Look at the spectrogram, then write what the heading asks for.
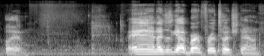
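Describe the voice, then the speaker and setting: A man's voice: medium pitch, takes it slowly, distant mic, a little hiss or hum. A man in his thirties hosting a live game stream, rambling with lots of fillers and hyped play-by-play. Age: 30s.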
